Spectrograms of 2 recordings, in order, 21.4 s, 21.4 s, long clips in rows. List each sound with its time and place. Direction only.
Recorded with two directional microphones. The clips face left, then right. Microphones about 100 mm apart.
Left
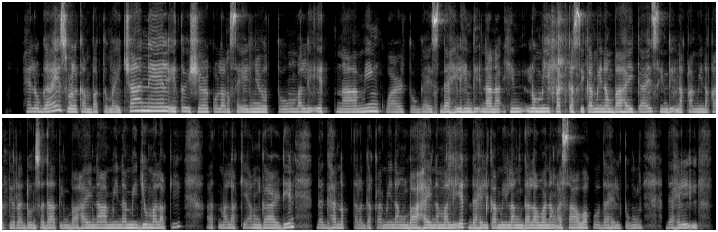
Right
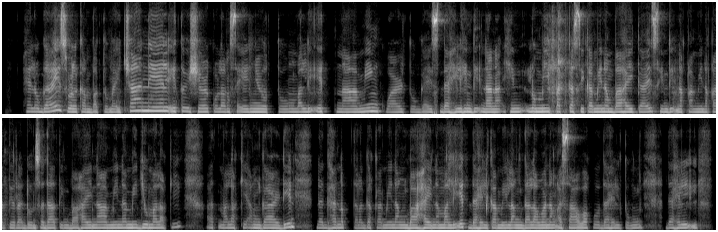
0.3 s a woman's voice: 30° left (ahead or behind)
